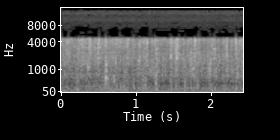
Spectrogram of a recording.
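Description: Sausage pieces and eggs frying in a pan for an omelette: a steady sizzle with dense crackling.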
